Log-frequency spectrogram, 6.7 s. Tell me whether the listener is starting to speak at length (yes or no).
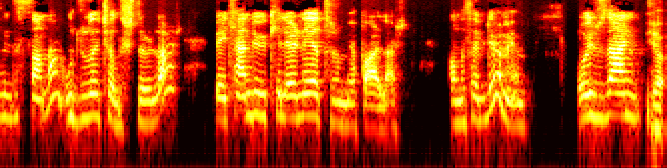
no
